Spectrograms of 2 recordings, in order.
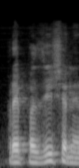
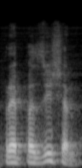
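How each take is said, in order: First: The first syllable has a short 'e' vowel. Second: The first syllable has a short 'e' vowel.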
